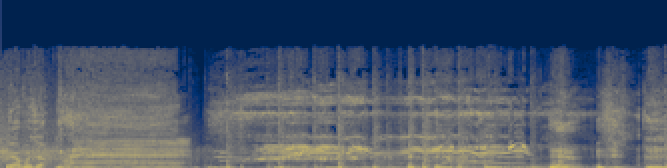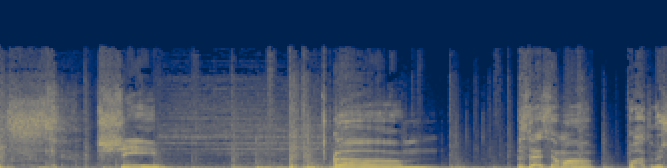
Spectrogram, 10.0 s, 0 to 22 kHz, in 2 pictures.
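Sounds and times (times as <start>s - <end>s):
speech: 0.1s - 0.8s, 5.9s - 6.4s, 7.5s - 8.4s, 9.0s - 10.0s
laughter: 1.5s - 5.4s
sheep bleating: 1.7s - 4.1s.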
